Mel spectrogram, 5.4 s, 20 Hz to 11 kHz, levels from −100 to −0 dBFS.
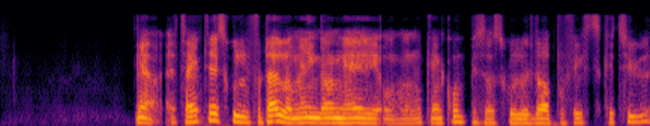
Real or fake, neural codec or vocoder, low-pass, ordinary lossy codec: fake; codec, 16 kHz, 2 kbps, FreqCodec, smaller model; 7.2 kHz; none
